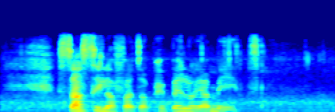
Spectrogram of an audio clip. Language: Southern Sotho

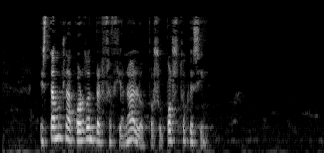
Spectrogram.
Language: Galician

